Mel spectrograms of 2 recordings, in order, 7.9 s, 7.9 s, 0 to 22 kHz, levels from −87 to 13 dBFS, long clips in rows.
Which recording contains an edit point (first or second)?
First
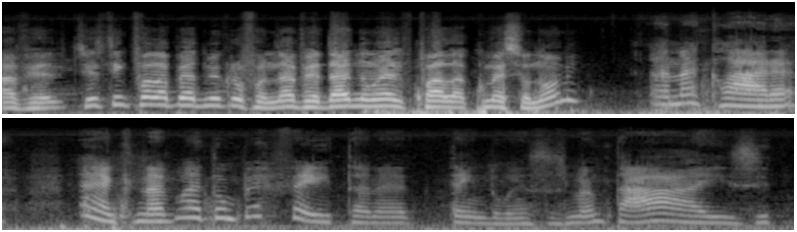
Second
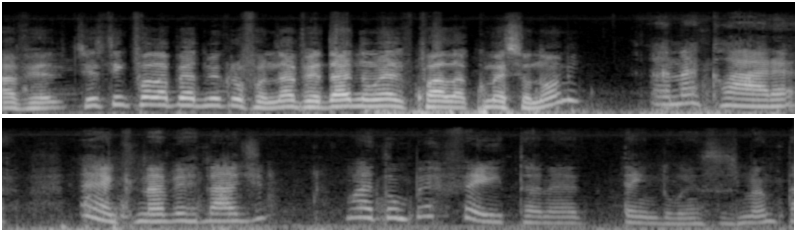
first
